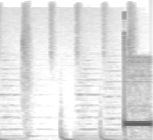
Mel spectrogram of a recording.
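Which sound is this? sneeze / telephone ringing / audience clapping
telephone ringing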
